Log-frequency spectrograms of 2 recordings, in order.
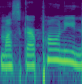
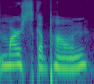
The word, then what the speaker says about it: mascarpone: which is pronounced mascarpone, not mascarpone, by the way, and the shaved chocolate, etc.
